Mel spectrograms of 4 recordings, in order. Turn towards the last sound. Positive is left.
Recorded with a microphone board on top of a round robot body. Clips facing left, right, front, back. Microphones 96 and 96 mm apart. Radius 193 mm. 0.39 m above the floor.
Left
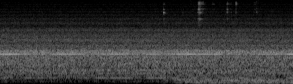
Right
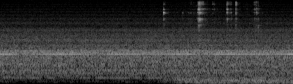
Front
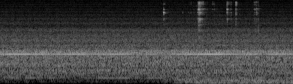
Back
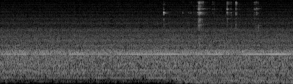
turn(degrees=-80)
